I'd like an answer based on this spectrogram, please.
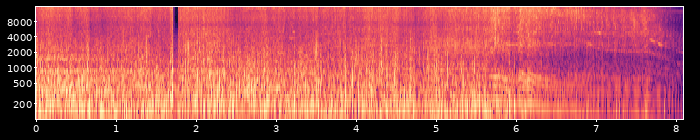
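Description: DJI Phantom 2 quadcopter's electric motors and propellers buzzing close to the on-board camera, with wind on the microphone. From about five seconds in the motors wind down in a falling whine as it sets down and the motors stop.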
